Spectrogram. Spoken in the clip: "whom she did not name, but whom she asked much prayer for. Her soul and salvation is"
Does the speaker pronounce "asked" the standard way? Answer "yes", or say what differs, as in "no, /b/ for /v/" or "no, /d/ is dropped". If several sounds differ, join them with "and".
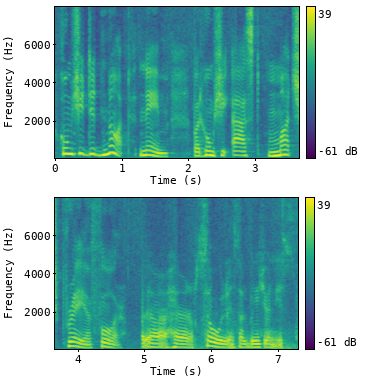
yes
